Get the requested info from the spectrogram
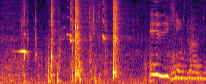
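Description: Several sharp plastic clicks of a children's pop-up toy, its lids being pressed and snapped shut one at a time. A small child's voice comes in near the end.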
